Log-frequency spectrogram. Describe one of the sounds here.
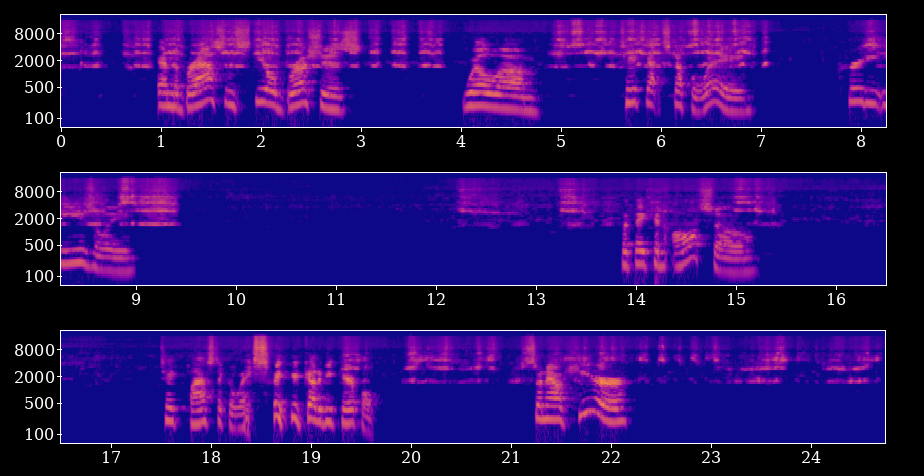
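A small rotary tool whirs as it grinds a figure.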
